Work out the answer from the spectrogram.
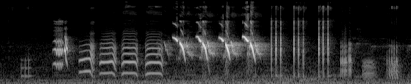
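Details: Singing Nias hill myna in gacor form: four arched, bell-like harmonic notes, then four loud sharply falling whistles, followed by dry clicking bursts, all close and clear.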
